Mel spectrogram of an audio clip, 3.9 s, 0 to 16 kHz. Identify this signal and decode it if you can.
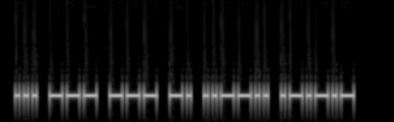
Morse code, heard as a keyed tone, about 28 wpm, 700 Hz. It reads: SOON?.
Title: Pangram Challenge v2 - 28wpm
